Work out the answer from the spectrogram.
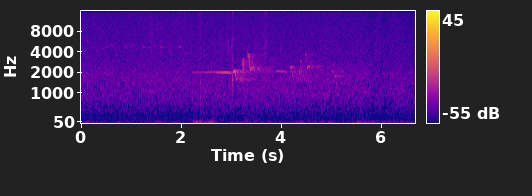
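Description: Faint Japanese bush warbler (uguisu) singing its 'hoo-hokekyo' song: one long held whistle about two seconds in, then a quick rising flourish, followed by a few shorter whistled notes.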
